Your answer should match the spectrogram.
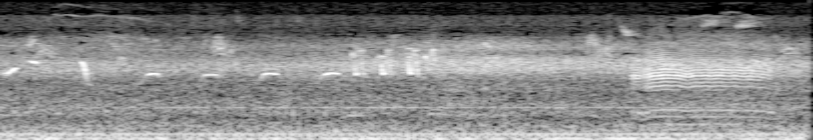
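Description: A sheep bleats once, a short wavering call near the end, over a steady low background rumble.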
